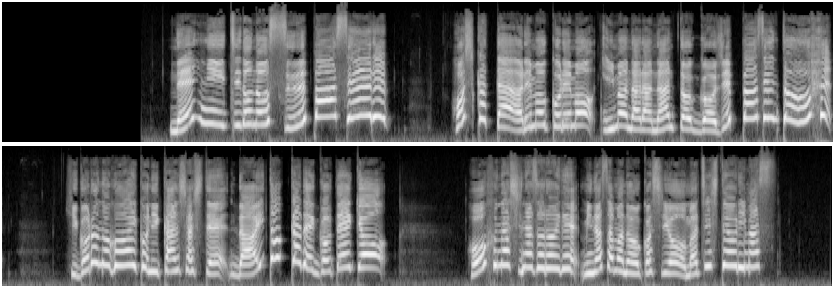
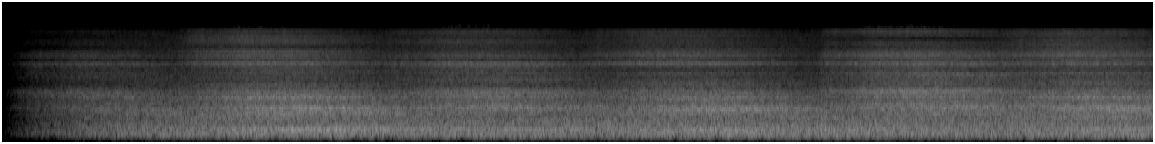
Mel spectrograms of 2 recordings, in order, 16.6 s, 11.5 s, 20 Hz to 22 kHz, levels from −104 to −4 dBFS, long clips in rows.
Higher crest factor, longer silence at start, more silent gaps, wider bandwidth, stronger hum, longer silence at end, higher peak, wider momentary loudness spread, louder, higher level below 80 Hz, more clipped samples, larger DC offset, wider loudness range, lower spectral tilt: about the same, 16 dB vs 16 dB; first, 1.7 s vs 0.2 s; neither; first, 19 kHz vs 11.5 kHz; neither; first, 0.65 s vs 0 s; first, -2 dBFS vs -38 dBFS; second, 5 LU vs 8 LU; first, -16 LUFS vs -54 LUFS; first, -58 dBFS vs under -90 dBFS; neither; neither; about the same, 2 LU vs 2 LU; second, -0.5 dB/octave vs -3.5 dB/octave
